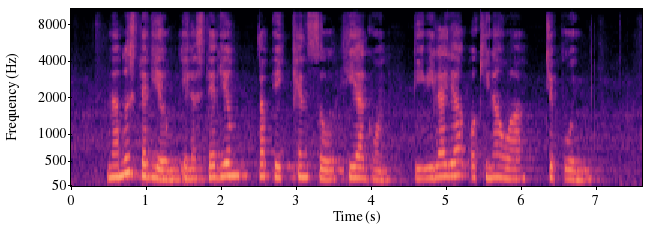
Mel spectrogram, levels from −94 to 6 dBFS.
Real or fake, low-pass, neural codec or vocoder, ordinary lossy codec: fake; 9.9 kHz; codec, 44.1 kHz, 7.8 kbps, DAC; AAC, 32 kbps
